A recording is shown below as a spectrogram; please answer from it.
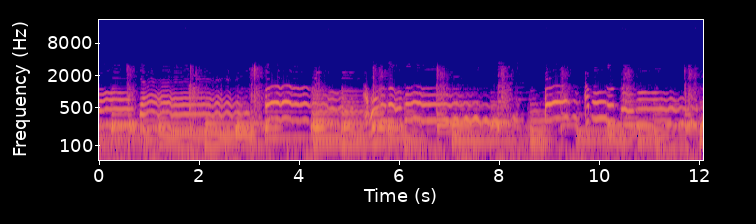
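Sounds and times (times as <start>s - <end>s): guitar: 0.0s - 12.0s
person singing slow melody: 0.0s - 12.0s.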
